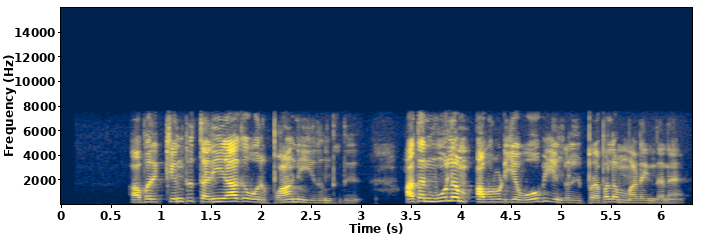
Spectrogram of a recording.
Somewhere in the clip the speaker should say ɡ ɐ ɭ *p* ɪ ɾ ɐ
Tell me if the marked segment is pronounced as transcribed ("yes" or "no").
yes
